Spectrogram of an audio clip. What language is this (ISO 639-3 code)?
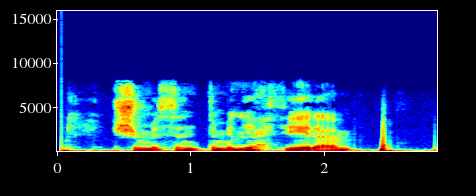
kab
